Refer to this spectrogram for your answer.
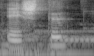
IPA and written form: eʃtɨ (este)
